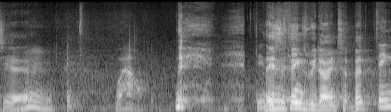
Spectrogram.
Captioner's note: chuckles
